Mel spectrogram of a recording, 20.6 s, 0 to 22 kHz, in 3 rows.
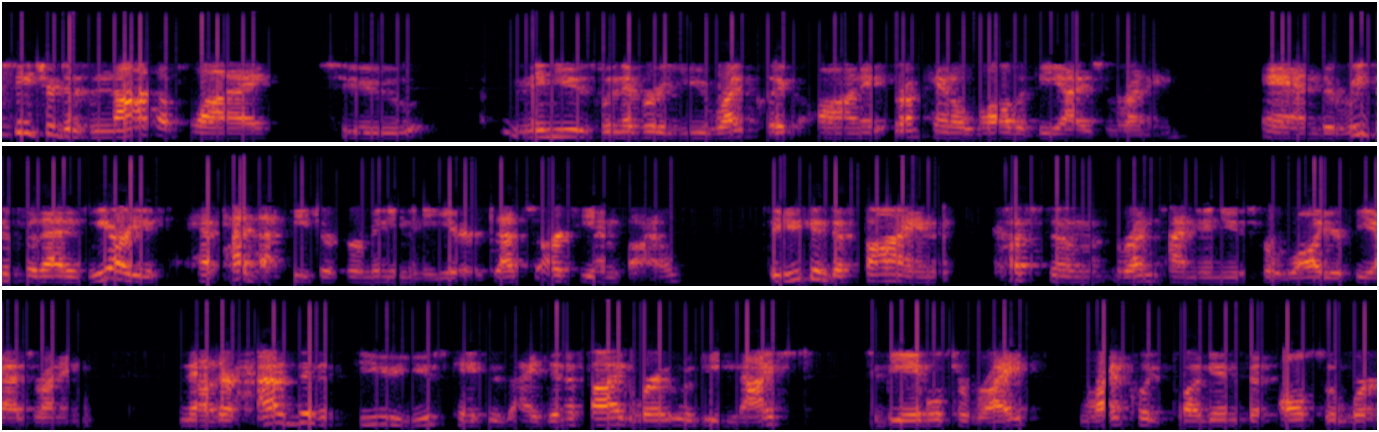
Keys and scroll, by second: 3.1 ctrl+e.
